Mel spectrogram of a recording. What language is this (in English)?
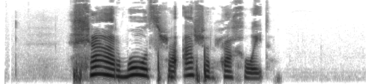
Abkhazian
